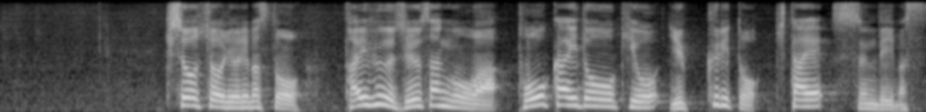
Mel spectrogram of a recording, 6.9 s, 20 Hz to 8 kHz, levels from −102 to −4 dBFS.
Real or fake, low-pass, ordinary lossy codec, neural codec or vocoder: fake; 7.2 kHz; none; codec, 44.1 kHz, 7.8 kbps, Pupu-Codec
